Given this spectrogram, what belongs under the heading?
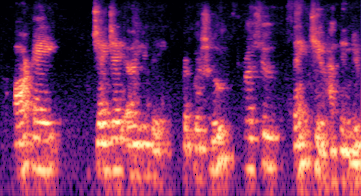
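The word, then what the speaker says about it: Rajjoub: Rochou.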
